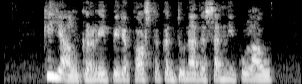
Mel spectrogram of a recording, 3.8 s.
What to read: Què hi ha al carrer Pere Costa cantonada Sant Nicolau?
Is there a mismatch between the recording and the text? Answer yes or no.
no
